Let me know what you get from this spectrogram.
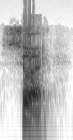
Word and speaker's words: Tyre: T-Y-R-E. But it's not pronounced Tyr. It's pronounced Sur, because that Sadi is like a T-S.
